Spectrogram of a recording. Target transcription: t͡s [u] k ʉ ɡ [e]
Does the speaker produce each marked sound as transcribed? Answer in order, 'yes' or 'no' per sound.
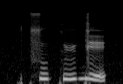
yes, yes

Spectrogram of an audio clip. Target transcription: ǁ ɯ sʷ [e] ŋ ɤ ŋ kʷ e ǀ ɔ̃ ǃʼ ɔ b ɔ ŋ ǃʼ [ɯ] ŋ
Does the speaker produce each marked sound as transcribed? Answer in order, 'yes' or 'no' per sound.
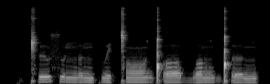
no, no

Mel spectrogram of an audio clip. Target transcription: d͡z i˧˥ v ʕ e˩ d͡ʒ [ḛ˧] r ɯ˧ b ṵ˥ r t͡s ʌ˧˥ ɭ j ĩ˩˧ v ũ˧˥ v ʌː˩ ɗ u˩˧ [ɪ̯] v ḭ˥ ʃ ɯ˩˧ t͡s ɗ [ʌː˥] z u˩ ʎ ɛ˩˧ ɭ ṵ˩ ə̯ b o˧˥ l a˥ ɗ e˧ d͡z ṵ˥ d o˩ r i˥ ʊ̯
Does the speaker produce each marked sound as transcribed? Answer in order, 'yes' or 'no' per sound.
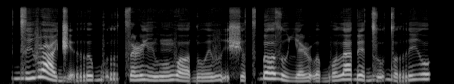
no, yes, yes

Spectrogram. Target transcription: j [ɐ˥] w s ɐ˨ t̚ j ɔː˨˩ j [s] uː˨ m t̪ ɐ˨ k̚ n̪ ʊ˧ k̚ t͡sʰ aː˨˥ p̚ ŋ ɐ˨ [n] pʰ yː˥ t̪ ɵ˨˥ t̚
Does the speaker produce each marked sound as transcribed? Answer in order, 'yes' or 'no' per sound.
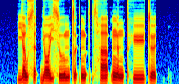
no, yes, yes

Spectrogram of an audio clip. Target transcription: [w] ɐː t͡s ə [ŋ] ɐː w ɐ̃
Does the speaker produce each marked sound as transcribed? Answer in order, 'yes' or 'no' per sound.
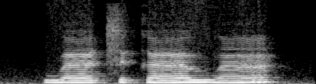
yes, no

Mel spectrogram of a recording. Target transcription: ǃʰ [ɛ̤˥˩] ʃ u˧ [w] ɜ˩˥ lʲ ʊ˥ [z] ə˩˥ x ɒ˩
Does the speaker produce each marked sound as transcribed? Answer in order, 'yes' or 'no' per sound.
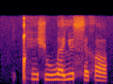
yes, yes, no

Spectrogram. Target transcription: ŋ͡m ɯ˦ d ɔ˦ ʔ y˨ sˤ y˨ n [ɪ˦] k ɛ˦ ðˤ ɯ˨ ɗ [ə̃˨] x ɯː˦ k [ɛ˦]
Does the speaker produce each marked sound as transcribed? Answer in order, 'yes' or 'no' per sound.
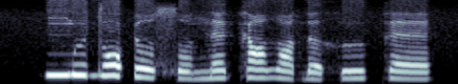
no, no, yes

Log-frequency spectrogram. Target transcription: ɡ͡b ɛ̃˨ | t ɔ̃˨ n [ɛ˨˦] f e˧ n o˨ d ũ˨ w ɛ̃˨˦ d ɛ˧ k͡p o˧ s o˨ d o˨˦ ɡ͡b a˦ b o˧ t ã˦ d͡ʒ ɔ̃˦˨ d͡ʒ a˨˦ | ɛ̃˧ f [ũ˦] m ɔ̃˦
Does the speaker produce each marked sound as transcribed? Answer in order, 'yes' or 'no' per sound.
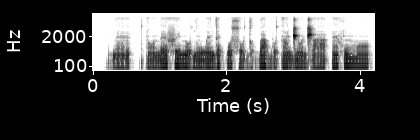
yes, yes

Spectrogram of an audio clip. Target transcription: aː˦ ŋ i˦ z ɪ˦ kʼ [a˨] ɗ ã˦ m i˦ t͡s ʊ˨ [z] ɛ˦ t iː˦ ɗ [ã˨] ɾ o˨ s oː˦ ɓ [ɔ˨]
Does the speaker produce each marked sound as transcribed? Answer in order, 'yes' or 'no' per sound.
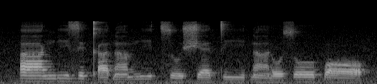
yes, no, no, yes

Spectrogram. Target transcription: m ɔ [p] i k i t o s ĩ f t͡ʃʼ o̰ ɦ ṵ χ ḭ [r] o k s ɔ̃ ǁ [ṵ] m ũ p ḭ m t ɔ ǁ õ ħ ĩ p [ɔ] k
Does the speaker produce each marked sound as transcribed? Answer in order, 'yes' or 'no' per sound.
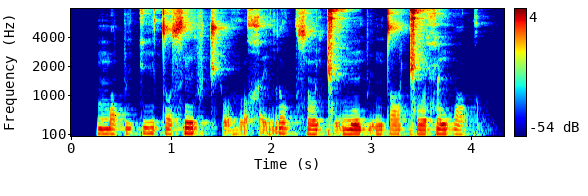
yes, yes, yes, yes

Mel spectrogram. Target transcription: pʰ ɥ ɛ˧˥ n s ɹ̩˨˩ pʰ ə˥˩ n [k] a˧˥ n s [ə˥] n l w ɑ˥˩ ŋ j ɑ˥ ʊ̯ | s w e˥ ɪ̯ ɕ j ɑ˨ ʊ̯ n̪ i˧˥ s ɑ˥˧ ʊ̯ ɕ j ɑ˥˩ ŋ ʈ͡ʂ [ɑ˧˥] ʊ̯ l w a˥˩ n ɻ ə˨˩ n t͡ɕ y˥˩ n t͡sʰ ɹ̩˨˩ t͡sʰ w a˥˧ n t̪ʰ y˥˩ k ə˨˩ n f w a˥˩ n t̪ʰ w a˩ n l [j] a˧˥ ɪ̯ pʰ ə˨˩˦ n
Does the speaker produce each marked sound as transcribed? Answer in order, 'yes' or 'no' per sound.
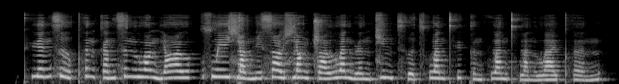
yes, yes, yes, no

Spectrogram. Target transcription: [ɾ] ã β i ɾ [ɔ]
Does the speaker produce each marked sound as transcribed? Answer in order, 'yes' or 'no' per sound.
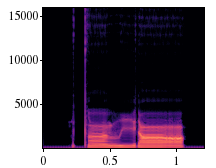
no, no

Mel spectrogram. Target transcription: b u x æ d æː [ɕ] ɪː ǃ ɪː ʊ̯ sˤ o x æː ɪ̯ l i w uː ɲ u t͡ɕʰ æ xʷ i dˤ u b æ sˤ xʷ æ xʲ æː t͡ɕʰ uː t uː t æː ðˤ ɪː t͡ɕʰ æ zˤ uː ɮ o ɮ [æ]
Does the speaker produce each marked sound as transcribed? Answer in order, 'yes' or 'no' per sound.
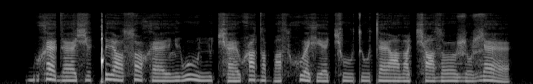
yes, yes

